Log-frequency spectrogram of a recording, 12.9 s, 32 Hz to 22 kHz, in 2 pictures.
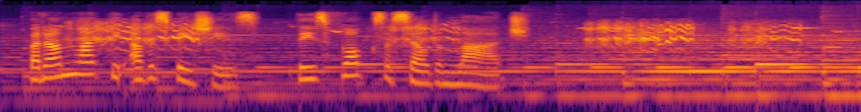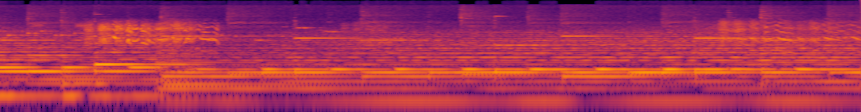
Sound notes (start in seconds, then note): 5.1 bird sounds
